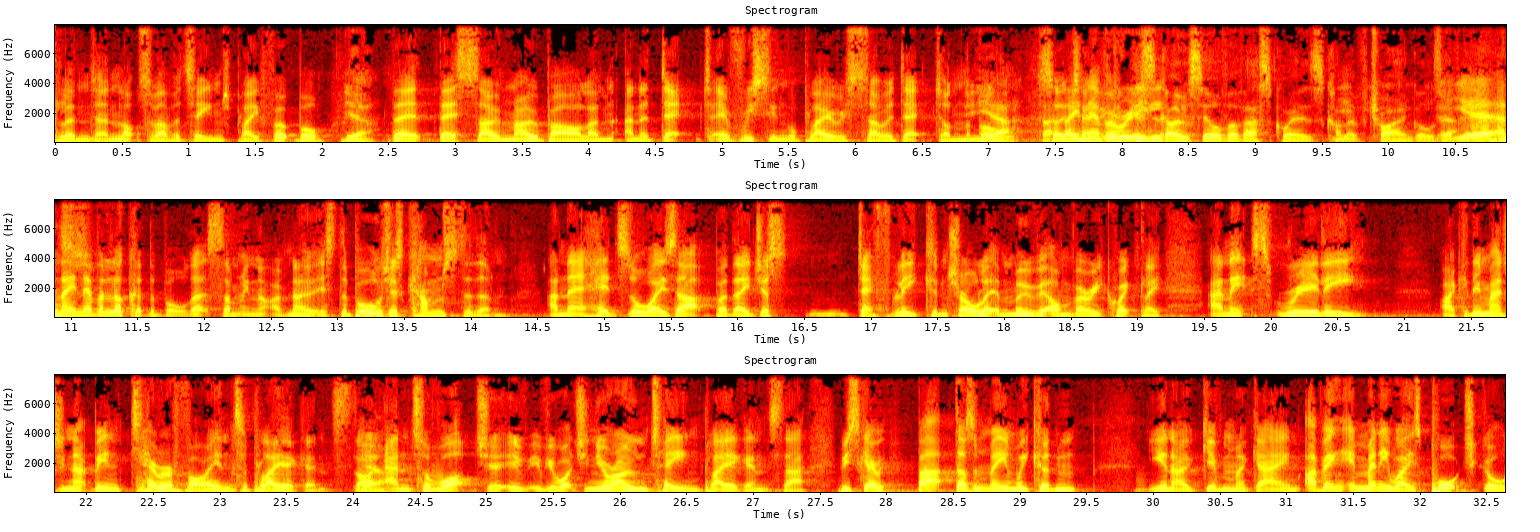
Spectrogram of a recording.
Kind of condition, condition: setting, busy venue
